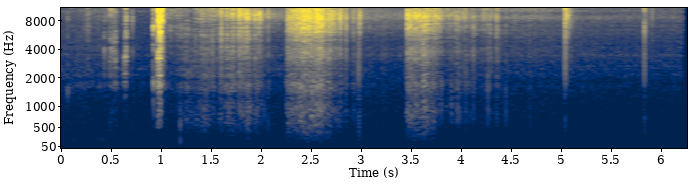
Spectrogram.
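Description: A homemade super match, three matches taped together with dryer lint and Vaseline, struck on a matchbox: a sharp strike about a second in, then the match heads flare with a loud fizzing hiss, a second shorter flare a second later, settling to a quieter burning hiss with a couple of small pops.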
